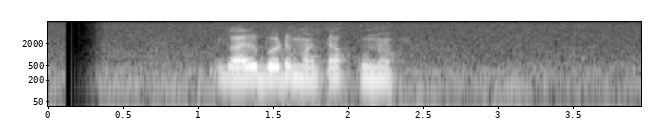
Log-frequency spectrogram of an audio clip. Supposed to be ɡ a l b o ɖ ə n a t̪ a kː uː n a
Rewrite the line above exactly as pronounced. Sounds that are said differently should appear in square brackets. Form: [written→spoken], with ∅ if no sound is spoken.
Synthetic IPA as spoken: ɡ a l b o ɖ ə [n→m] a t̪ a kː [uː→u] n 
